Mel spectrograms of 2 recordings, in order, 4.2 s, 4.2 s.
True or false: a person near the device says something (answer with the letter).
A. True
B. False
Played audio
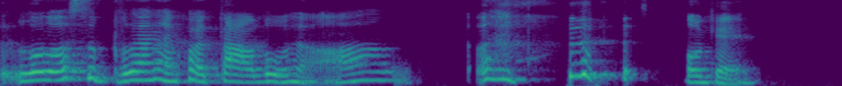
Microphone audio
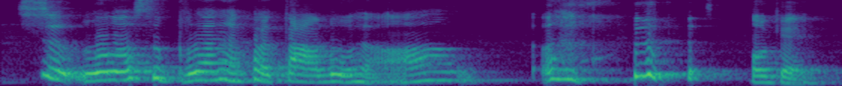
B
